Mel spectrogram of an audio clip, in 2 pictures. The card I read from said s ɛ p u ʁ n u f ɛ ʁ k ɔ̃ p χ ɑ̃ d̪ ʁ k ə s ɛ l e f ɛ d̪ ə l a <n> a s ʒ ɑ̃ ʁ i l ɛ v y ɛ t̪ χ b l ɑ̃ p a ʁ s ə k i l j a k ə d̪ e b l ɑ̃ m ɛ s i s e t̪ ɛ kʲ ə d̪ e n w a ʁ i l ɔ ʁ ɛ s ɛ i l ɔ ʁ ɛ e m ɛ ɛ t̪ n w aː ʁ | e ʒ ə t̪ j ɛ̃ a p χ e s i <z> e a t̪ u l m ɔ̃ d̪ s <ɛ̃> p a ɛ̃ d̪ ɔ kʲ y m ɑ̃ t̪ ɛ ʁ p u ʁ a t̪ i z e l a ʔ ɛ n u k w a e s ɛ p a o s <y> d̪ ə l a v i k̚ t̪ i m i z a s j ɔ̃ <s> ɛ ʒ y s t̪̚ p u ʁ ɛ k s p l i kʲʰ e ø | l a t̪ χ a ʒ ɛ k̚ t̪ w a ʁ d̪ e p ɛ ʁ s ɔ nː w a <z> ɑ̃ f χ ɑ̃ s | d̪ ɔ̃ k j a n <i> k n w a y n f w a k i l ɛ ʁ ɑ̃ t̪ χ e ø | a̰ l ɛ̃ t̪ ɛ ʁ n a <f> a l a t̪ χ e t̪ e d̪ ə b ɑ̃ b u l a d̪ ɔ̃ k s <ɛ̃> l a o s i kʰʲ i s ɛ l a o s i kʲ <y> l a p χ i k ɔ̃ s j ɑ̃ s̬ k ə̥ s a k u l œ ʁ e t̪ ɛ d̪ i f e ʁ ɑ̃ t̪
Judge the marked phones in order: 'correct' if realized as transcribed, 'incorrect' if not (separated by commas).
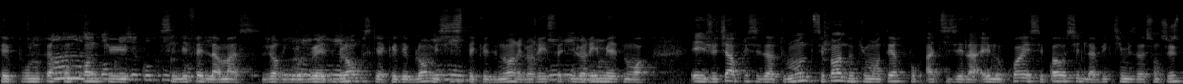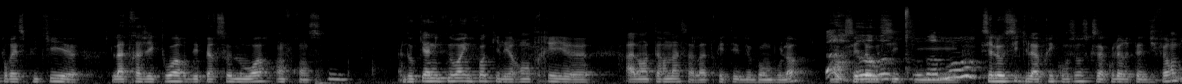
incorrect, correct, incorrect, incorrect, correct, incorrect, correct, incorrect, incorrect, incorrect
